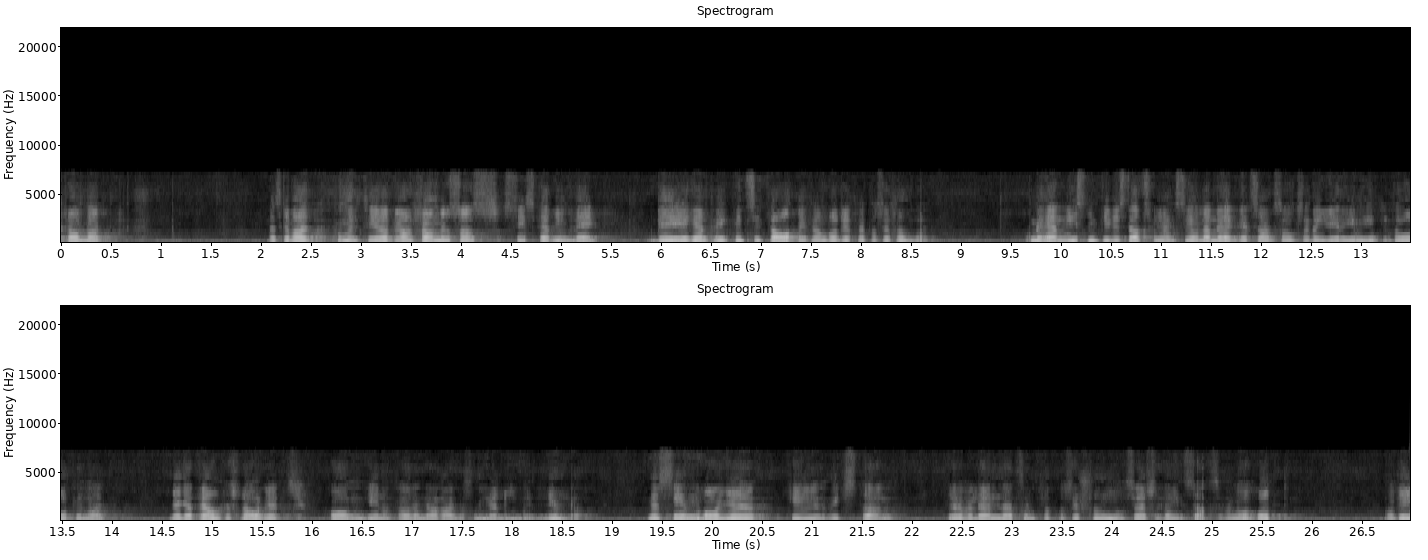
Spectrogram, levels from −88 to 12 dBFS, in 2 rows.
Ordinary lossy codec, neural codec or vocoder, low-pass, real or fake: none; codec, 24 kHz, 1 kbps, SNAC; 7.2 kHz; fake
